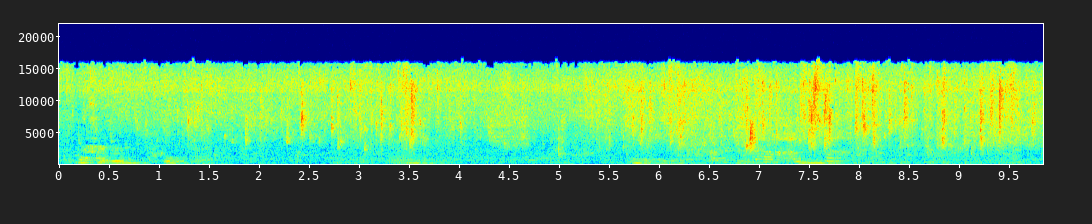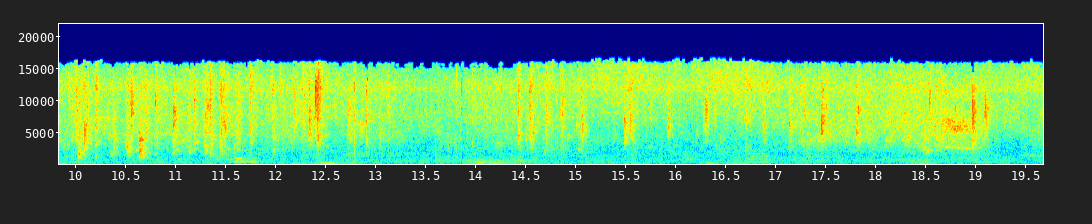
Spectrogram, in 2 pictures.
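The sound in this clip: Water running continuously while someone washes their body, a steady rushing and splashing flow with irregular spatters and drips throughout.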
